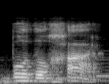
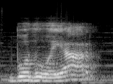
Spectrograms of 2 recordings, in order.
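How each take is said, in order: First: A breathy h sound comes before the ending. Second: A vowel sound comes before the ending. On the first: The speaker calls it right. "lo has de pronunciar, Rubén, con H" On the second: The speaker calls it wrong. "cuando yo pongo el tipo de E, bodoear, pues me suena muy raro"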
